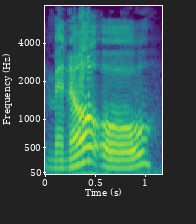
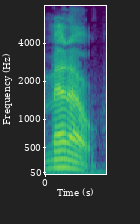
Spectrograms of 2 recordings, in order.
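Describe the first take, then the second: First: The stress is on the last syllable. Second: The stress is on the first syllable. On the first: It means I will remain. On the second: It means I remain, in the present tense.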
